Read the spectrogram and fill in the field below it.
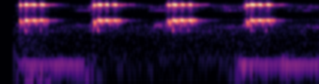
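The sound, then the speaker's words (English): A phone notification chirps four times in a steady, evenly spaced pattern, each burst a bright, trilling, cricket-like tone over a faint low hum, with no talking. “My phone doesn't seem to think so.”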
